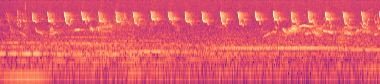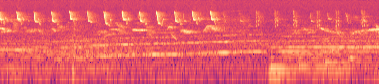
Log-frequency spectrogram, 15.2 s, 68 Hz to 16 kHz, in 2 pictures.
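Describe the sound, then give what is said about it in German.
Birds sing from shrubbery as someone walks through the bushes of a palace park: one repeats a bright, steady chirp over and over while other calls twitter around it, with faint tonal music from an orchestra stage about 150 meters away humming low in the background. “Jetzt gehen wir ein bisschen durchs Gebüsch, man hört die Vögel und natürlich im Hintergrund immer noch die Musik.”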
